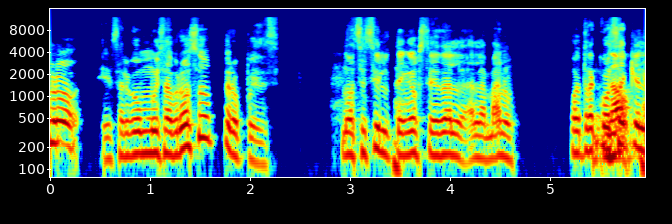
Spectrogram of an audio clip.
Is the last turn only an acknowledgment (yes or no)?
yes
